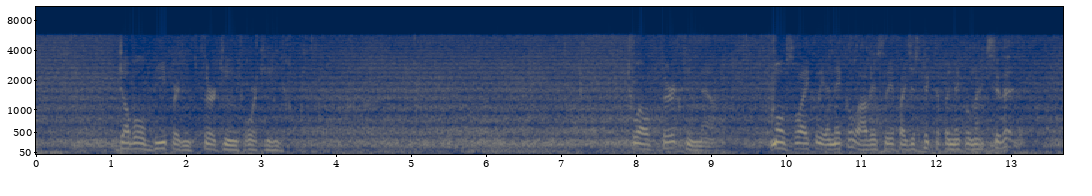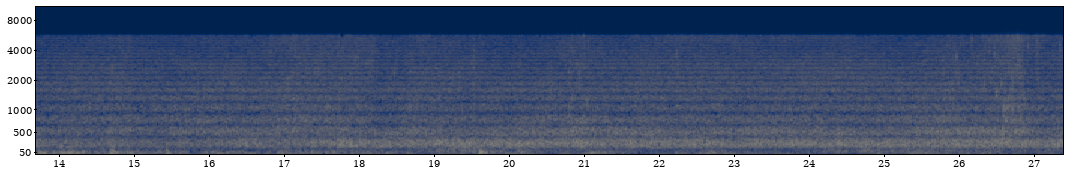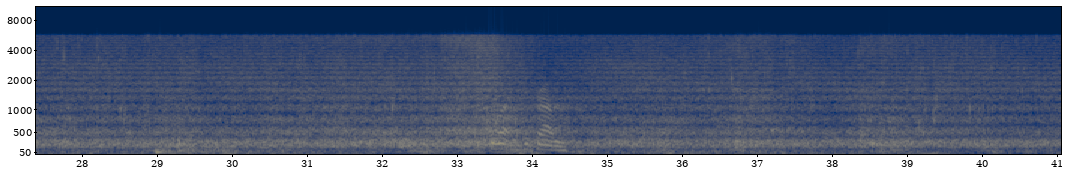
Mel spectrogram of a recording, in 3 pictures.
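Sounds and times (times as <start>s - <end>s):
faint steady drone: 0.0s - 41.0s.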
